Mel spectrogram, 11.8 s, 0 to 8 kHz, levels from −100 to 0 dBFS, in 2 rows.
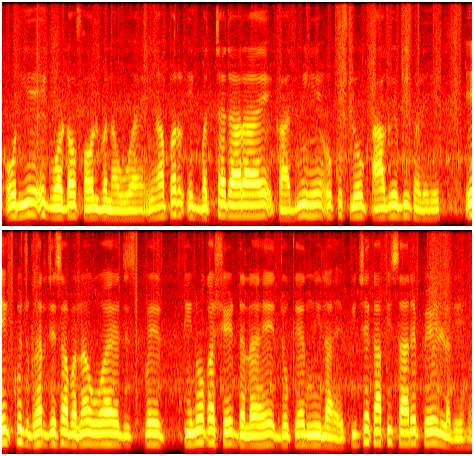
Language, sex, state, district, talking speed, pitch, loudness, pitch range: Hindi, male, Bihar, Begusarai, 245 wpm, 140 Hz, -19 LUFS, 125-150 Hz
